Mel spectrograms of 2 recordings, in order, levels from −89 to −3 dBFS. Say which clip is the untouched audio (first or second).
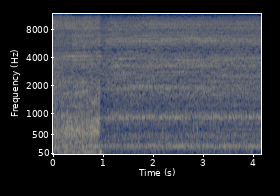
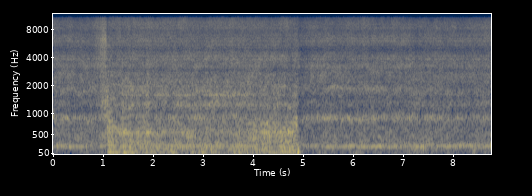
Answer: first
